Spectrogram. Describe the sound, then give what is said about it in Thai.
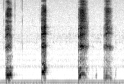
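A voice imitates a hiccuping, sobbing cry to illustrate the expression shiku shiku: four short, gasping catches in an uneven rhythm, moderately loud, with brief silences between them. “อันนี้ก็เป็นร้องไห้อีกแบบหนึ่งแต่ว่าเป็นร้องไห้อีกแบบคือคำว่าชิกุชิกุชิกุชิกุชิกุชิกุเนี่ย หมายถึงร้องไห้แบบสะอึกสะอื้นแบบ”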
